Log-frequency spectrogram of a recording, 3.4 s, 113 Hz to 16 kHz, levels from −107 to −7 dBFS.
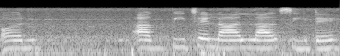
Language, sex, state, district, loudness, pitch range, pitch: Hindi, female, Uttar Pradesh, Varanasi, -15 LUFS, 225-235 Hz, 230 Hz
